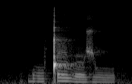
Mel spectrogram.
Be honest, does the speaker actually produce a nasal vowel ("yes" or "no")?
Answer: no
